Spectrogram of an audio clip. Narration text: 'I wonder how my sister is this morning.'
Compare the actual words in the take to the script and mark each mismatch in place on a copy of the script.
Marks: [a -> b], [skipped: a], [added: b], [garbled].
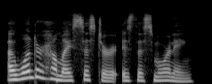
'I wonder how my sister is this morning.'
